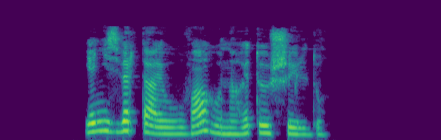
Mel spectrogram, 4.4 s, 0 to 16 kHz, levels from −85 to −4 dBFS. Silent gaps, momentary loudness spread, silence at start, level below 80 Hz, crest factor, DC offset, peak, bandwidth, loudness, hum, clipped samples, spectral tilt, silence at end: none; 9 LU; 0.85 s; -66 dBFS; 18 dB; under 0.1%; -6 dBFS; 8 kHz; -23 LUFS; none; under 0.1%; -4.5 dB/octave; 1.15 s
